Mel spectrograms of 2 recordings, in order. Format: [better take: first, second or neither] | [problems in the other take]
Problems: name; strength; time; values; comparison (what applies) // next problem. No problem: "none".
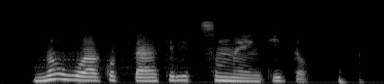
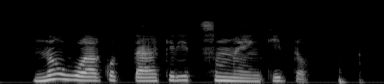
second | noise reduction (neural separator model SepFormer DNS4)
